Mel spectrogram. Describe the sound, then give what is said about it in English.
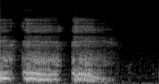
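A fairly loud cough in two or three quick rasping bursts, the last trailing off, heard on its own with no talking. “not not the coughing noise”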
